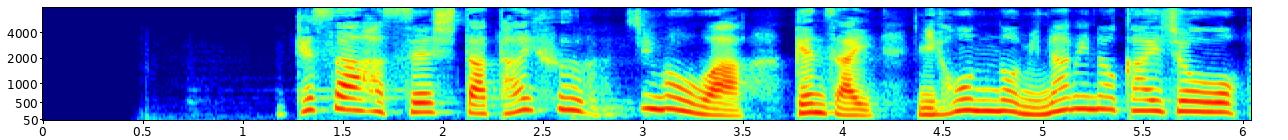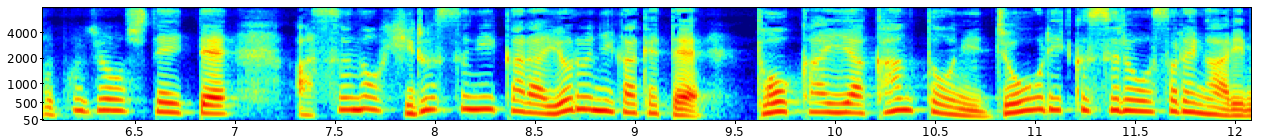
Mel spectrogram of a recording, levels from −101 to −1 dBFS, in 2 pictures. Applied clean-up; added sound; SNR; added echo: neural mask model DeepFilterNet 3.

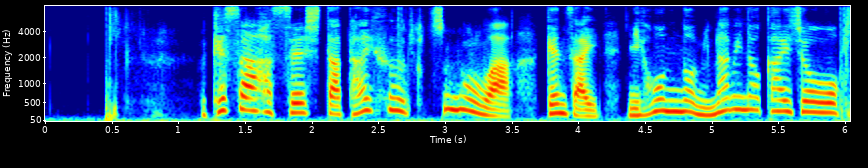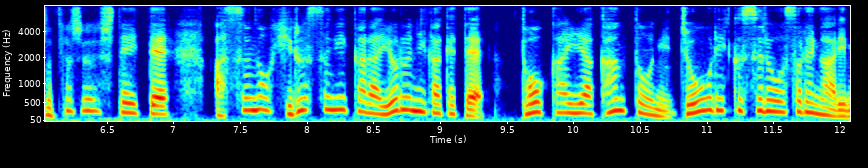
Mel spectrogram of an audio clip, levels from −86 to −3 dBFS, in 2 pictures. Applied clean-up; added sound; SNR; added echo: neural diffusion model UNIVERSE++.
